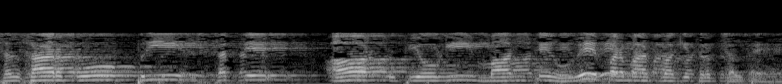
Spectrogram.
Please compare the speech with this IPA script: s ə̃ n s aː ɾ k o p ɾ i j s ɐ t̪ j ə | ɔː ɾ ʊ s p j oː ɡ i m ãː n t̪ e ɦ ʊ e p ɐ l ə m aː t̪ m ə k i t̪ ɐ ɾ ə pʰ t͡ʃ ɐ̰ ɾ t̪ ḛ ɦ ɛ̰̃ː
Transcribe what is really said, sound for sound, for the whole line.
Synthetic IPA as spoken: s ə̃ n s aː ɾ k o p ɾ i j s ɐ t̪ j ə | ɔː ɾ ʊ p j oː ɡ i m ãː n t̪ e ɦ ʊ e p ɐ ɾ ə m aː t̪ m a k i t̪ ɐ ɾ ə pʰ t͡ʃ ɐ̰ l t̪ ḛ ɦ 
